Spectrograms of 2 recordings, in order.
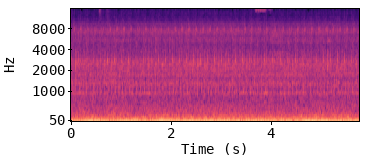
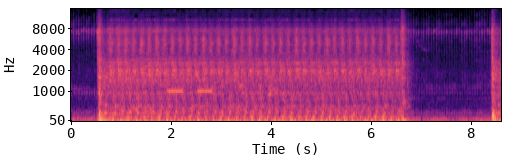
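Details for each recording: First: Classic Mini (Riley Elf) with points ignition, idling after a hard cold start on the year's coldest day, following about three months unused: low, steady rumble with no speed changes; continuous normal idle. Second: Classic Rover Mini with points ignition, left sitting three months: starter churns steadily about six seconds, stops, cranks again, engine never fires; crank no-start after long storage with heavy battery use, cause not confirmed.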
